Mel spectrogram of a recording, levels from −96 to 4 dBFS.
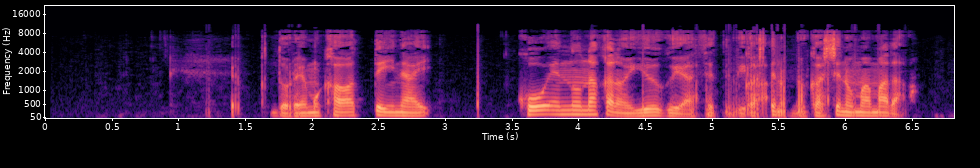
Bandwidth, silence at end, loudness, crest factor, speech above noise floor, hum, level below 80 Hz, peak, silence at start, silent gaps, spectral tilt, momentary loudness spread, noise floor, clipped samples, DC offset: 10.5 kHz; 0.3 s; -18 LUFS; 20 dB; 51 dB; none; -44 dBFS; 0 dBFS; 1.7 s; none; -5 dB/octave; 16 LU; -68 dBFS; under 0.1%; under 0.1%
